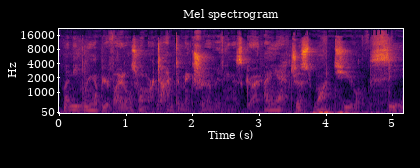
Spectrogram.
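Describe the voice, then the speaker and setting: A man playing an eccentric, kindly mechanic in a soft-spoken ASMR roleplay, with halting, reassuring murmurs and a breathy voice. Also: a little high, little pitch movement, roomy sound, a crowd in the background, lightly acted. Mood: attentive, satisfied. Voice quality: breathy whispering, creaky. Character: eccentric, giddy, kindly male government robot mechanic.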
